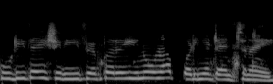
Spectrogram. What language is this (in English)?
Punjabi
